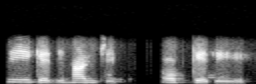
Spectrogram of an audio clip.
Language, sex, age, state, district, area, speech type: Punjabi, female, 45-60, Punjab, Fazilka, rural, conversation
